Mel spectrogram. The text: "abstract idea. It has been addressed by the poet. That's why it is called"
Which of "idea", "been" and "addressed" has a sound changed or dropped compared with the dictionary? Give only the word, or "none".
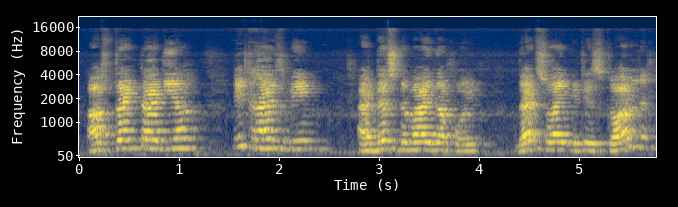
addressed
